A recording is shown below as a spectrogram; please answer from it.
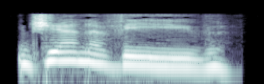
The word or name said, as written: genevieve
